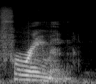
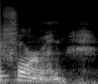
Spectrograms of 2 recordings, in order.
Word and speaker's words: foramen: The holes are called foramen. Some people say foramen. Doesn't make any difference wherever you put the syllable, right?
